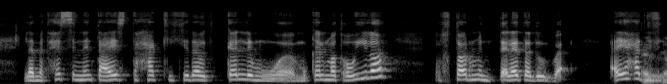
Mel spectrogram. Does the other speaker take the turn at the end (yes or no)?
no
